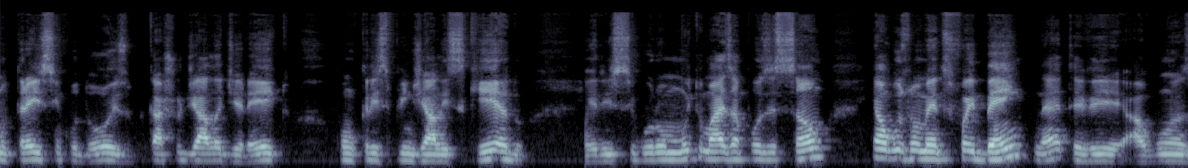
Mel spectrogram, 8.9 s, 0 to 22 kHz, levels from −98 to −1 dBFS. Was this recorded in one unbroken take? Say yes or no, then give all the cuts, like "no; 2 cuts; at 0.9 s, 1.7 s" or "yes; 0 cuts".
no; 1 cut; at 4.4 s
